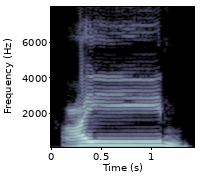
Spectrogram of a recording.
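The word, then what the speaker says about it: عين: ত আইন আইন আইনের উচ্চারণটা গলার ভিতর থেকে শক্ত হয়ে বের হবে।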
